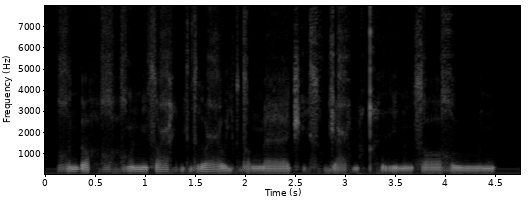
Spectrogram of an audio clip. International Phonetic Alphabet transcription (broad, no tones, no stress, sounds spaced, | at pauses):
ʁʷ e n ɗ ɒ h o̤ ʁ o̤ ʁ ũ n ĩ s ɒ ʕ i̤ ɓ i̤ d r o ʕ o j ṳ d ɒ ŋ͡m æː t͡ʃʼ i̤ s o̤ ɡ e ʕ o̤ m æ̤ qʰ i̤ r i n ũ ŋ s ɒː ʁ uː n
